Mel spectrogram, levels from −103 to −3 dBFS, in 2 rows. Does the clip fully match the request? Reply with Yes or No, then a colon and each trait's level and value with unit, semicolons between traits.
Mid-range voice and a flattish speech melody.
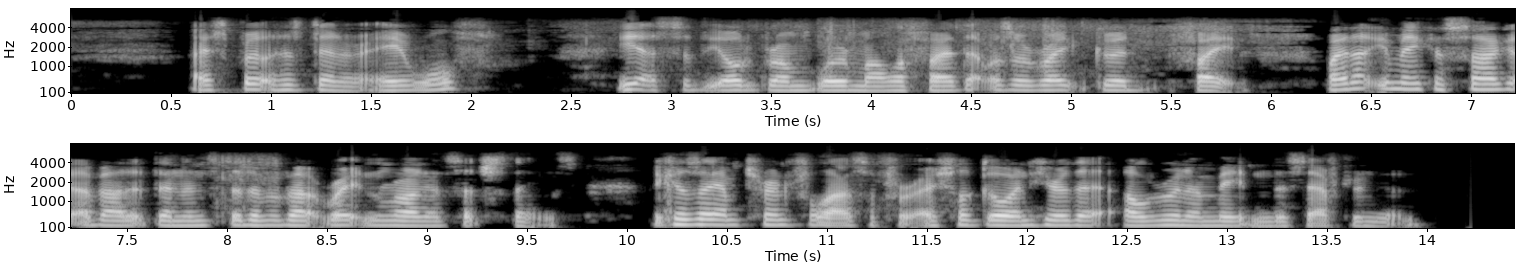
Yes: medium, 165 Hz; narrow, 1.7 semitones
